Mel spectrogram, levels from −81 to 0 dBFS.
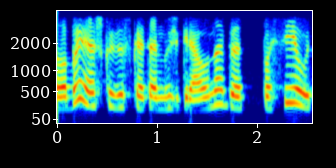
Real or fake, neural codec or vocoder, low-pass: real; none; 3.6 kHz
